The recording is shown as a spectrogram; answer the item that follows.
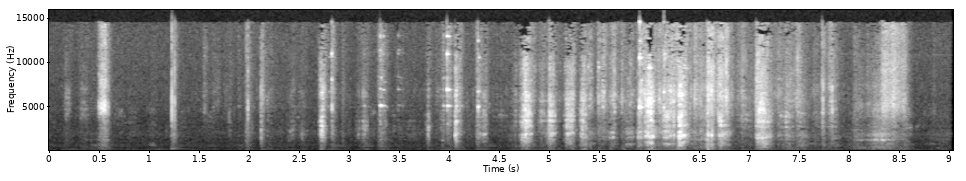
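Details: Australian Shepherd tussling over a contested stick: rapid, irregular breathy panting bursts and snuffles, growing busier and louder toward the end, with faint rubbing and scuffling noises in a small indoor space.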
